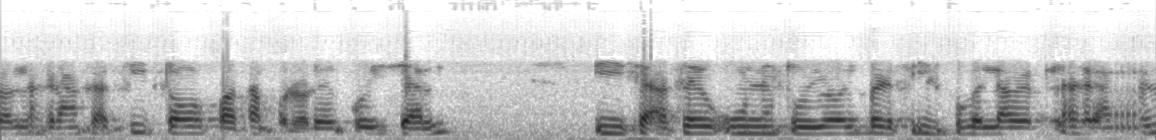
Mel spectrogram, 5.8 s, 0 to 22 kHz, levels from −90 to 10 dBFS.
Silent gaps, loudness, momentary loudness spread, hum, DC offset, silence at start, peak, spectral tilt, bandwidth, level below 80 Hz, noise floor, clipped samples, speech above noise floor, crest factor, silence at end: none; -16 LUFS; 6 LU; none; under 0.1%; 0 s; 0 dBFS; -6.5 dB/octave; 7 kHz; -50 dBFS; -45 dBFS; under 0.1%; 29 dB; 16 dB; 0 s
